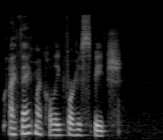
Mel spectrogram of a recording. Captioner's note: speaking French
